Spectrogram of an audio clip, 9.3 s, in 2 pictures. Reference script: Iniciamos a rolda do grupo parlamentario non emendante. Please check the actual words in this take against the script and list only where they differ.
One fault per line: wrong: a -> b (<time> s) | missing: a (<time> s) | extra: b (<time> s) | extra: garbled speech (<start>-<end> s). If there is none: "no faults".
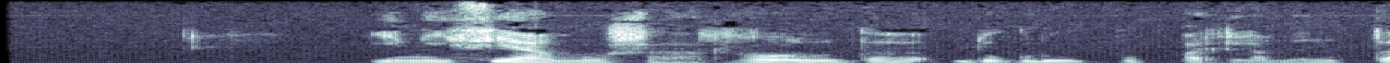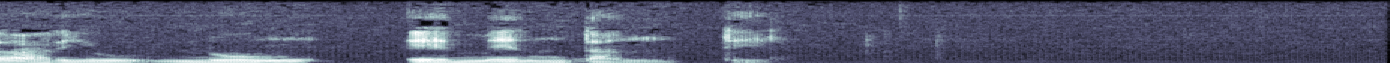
no faults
